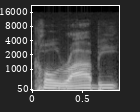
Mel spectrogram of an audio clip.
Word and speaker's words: kohlrabi: The word kohlrabi ends with the long E sound spelled with an I, so just remember that one.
